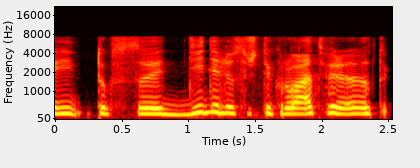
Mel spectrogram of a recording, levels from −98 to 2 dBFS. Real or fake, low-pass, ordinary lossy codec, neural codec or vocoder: real; 7.2 kHz; AAC, 48 kbps; none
